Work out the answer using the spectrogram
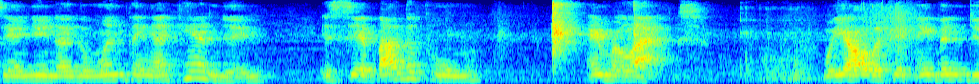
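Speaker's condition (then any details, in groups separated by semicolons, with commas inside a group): ALS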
